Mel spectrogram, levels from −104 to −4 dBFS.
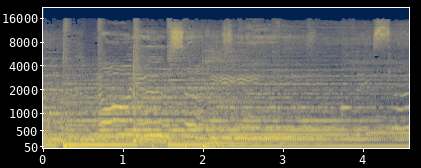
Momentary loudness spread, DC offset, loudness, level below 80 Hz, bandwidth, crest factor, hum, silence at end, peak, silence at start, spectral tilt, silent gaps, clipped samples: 8 LU; under 0.1%; -19 LUFS; -28 dBFS; 16 kHz; 14 dB; none; 0 s; -4 dBFS; 0 s; -5.5 dB/octave; none; under 0.1%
